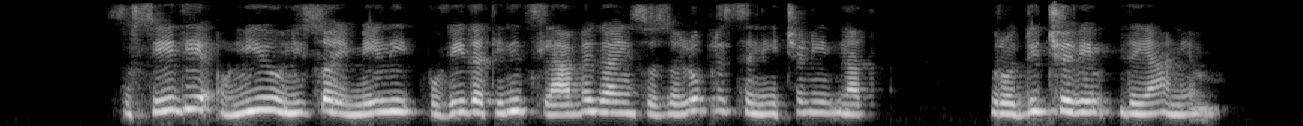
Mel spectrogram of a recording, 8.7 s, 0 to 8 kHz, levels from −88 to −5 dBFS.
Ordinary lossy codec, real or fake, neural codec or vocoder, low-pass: AAC, 32 kbps; fake; vocoder, 22.05 kHz, 80 mel bands, WaveNeXt; 7.2 kHz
